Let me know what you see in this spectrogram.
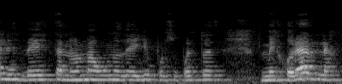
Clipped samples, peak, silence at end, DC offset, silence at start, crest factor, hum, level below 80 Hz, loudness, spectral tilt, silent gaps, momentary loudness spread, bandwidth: under 0.1%; -6 dBFS; 0 s; under 0.1%; 0 s; 20 dB; none; -56 dBFS; -25 LUFS; -7 dB/octave; none; 13 LU; 12 kHz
